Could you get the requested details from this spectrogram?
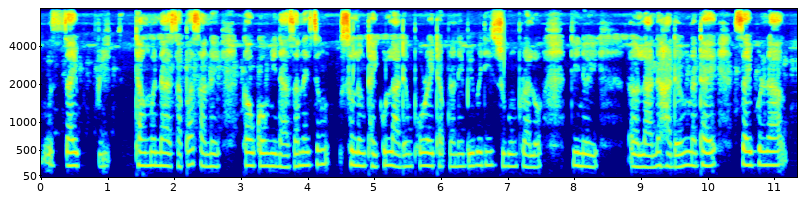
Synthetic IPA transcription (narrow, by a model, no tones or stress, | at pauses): zaj | i | tʰaŋmɯnasapasanɯjkawkawninazanajsɯŋsɯlɯŋtʰajkʰulladɯŋpʰɔɾajtʰap̚nanɯjbebadisubuŋpʰɾalɔd̥inɯj | lanɯɦadɯŋnatʰajsajpʰɯɾna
